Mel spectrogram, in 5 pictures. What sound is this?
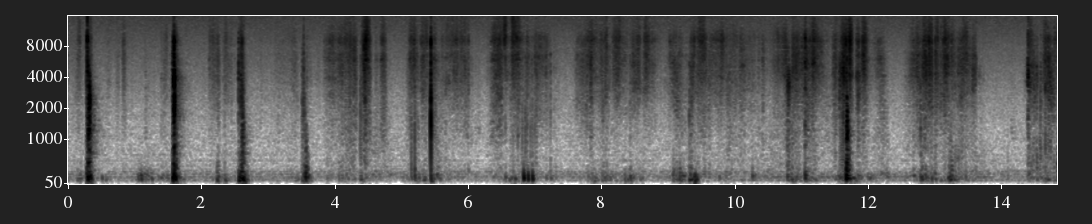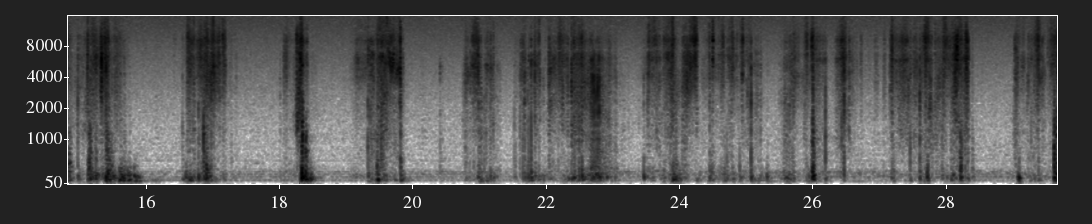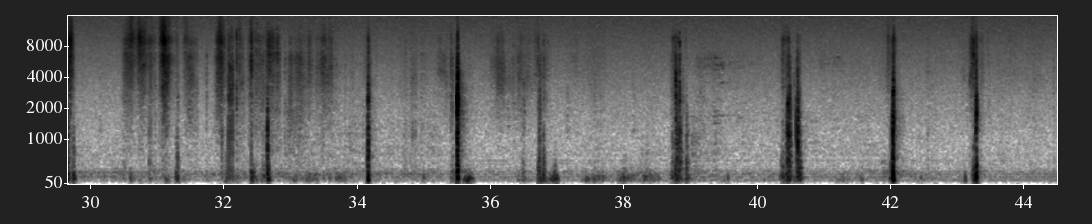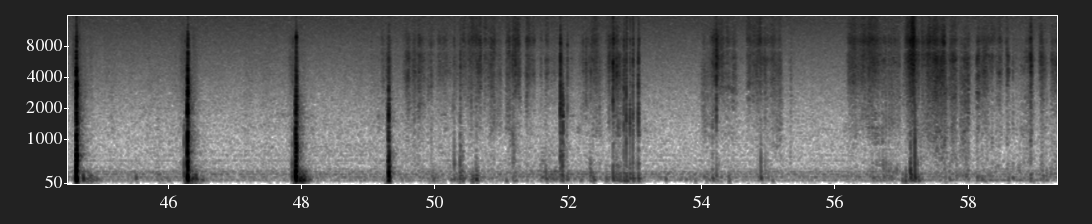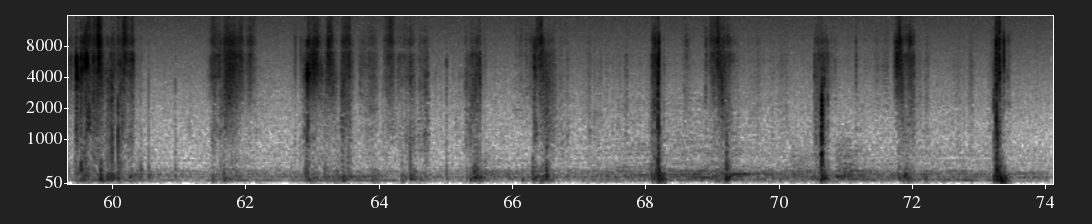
Greeting Card Foley
Foley / handling sounds of a folded manila envelope
birthday, card, cardboard, close, fold, foley, greeting, hallmark, handle, open, paper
